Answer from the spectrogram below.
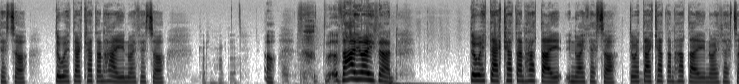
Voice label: "cadarnhadau", Welsh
